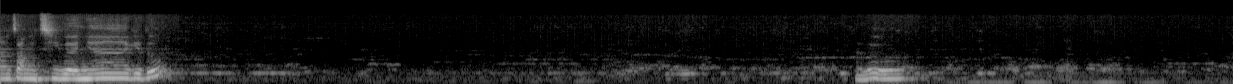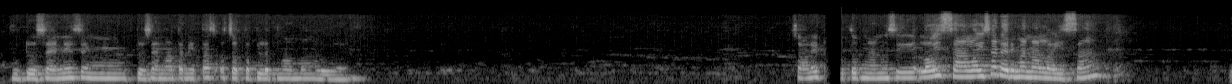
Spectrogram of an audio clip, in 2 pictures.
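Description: A woman speaks over an online call, in short bursts with pauses.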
